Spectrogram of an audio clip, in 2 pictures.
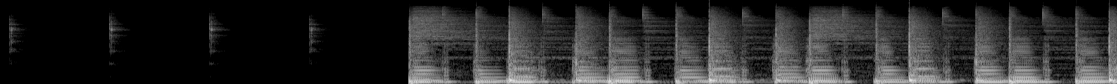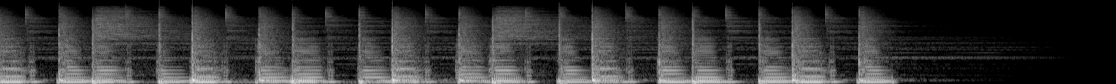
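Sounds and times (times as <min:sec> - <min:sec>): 
rock backing track: 0:04.1 - 0:20.2.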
